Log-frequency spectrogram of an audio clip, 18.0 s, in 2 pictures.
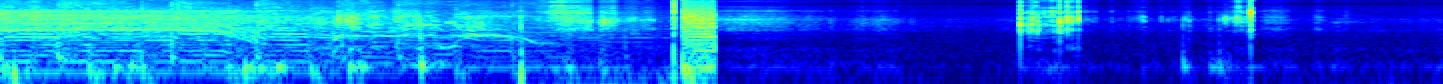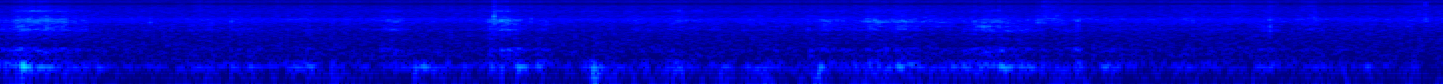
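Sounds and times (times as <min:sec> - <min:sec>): dirt bike engine running: 0:00.0 - 0:03.6.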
